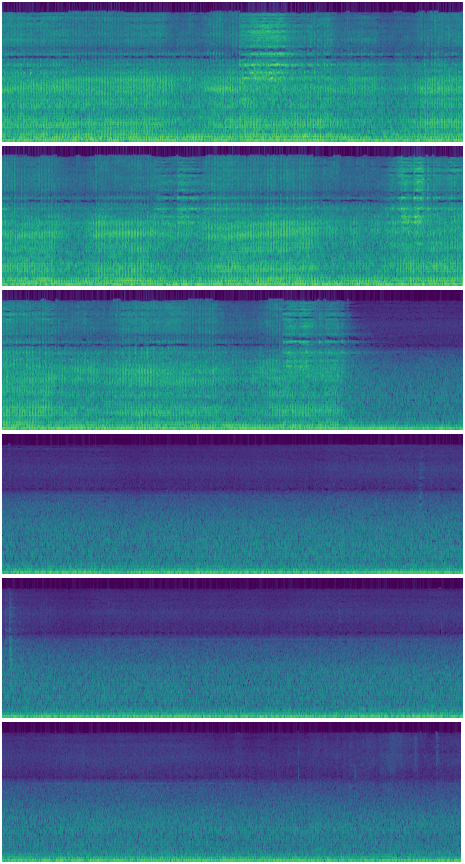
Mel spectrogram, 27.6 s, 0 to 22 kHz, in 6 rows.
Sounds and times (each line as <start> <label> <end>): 0.0 jackhammer 13.0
